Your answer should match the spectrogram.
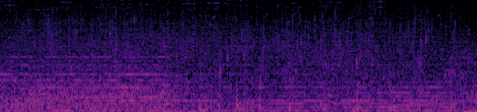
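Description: Water pours continuously from crystals in Final Fantasy XVI, a soft, steady splashing trickle heard faintly and alone.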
